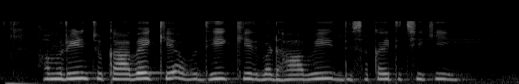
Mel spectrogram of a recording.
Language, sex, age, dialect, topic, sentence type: Maithili, female, 25-30, Southern/Standard, banking, question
